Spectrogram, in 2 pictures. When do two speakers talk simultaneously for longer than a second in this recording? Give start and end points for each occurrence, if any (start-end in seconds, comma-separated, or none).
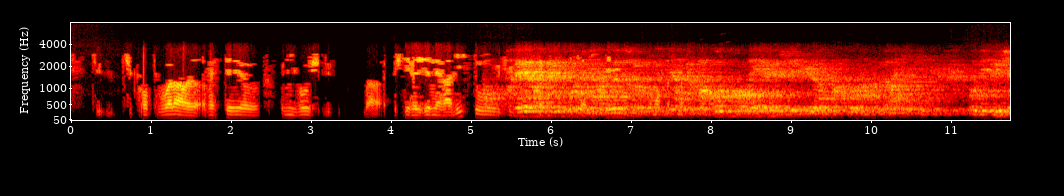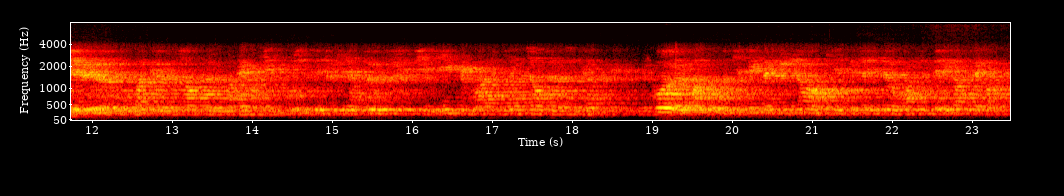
5.1-7.7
